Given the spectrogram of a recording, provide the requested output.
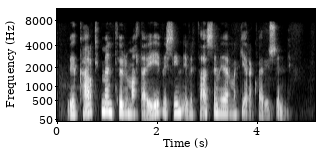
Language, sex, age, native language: Icelandic, female, 60-69, Icelandic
